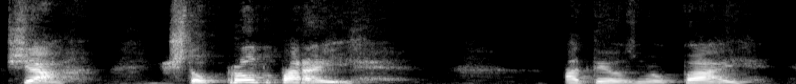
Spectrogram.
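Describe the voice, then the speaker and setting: A woman's voice: on the low side, lively intonation, takes it slowly, fairly bright tone, full character voice. A woman playing a brave, dutiful young male warrior in an audio drama, earnest and resolute.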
